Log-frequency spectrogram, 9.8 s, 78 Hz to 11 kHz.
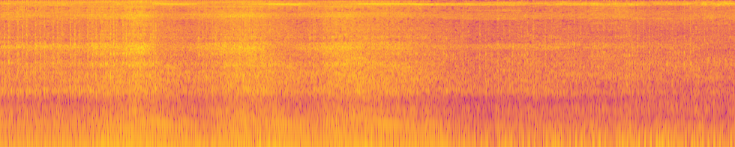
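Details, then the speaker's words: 1967 VW Beetle air-cooled flat-four that had a varnish-filled carburetor, running on its own: steady, even low idle with a regular beat and no hiss or stumble. No vacuum leaks and good power; normal idle. "we've got no vacuum leaks. So that's good. She's got good power."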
